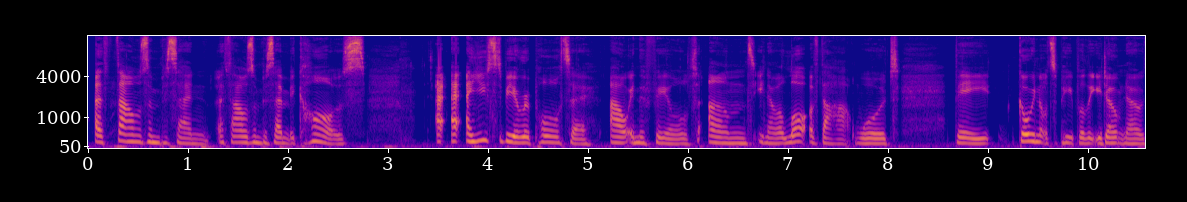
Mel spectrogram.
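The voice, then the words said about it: Lancashire accent from Blackburn. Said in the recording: “your accent and the fact that you're, you know, you're from here ... you're from Blackburn”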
